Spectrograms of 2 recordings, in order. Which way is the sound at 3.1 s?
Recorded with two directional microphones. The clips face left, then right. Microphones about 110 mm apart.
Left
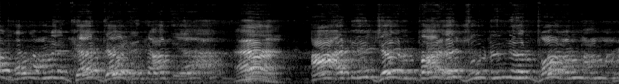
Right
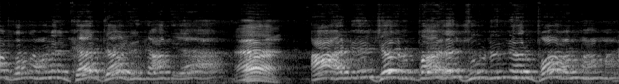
35° right (ahead or behind).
